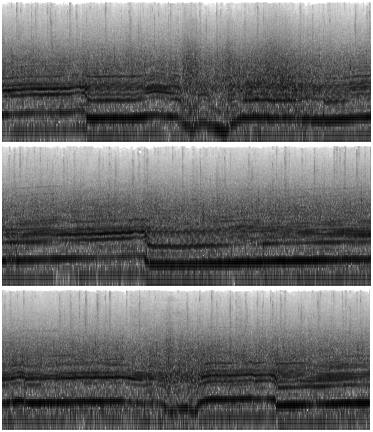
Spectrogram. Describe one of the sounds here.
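Tyres crunch and hiss over gravel.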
